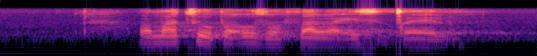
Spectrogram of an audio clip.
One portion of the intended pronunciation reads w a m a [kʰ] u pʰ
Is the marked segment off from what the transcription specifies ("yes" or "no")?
yes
